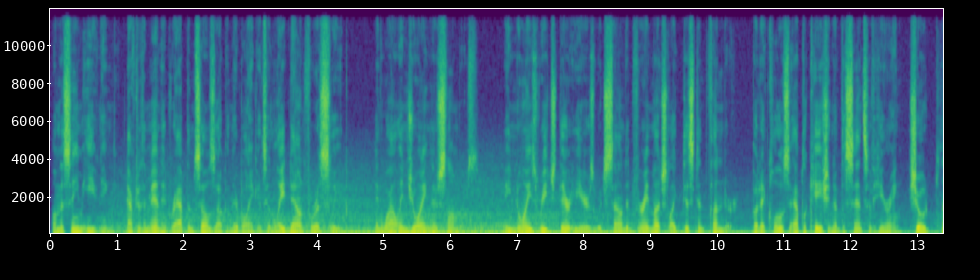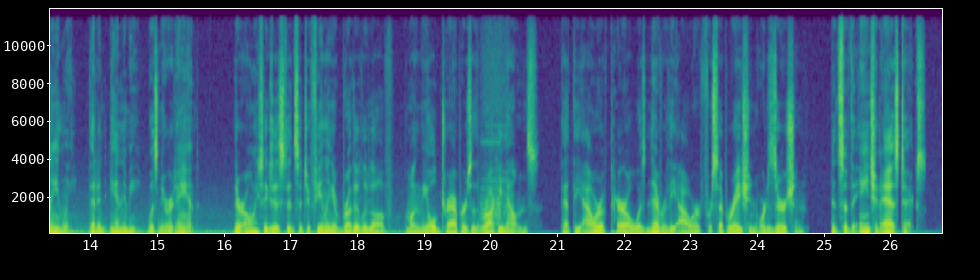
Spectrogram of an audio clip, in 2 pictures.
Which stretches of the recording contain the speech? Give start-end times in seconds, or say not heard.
0.0-26.7.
